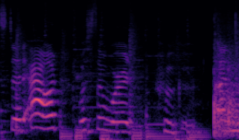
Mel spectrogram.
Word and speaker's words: Fugu: the answers that stood out was the word fugu. I'm not sure how to pronounce it.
